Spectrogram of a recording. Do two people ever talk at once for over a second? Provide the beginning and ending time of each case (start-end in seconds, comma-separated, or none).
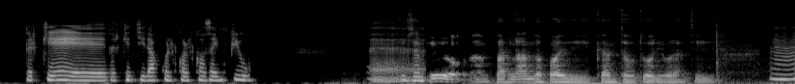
none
